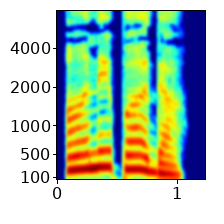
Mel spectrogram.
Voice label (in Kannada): "ಅನಾಪ್ತ" Kannada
